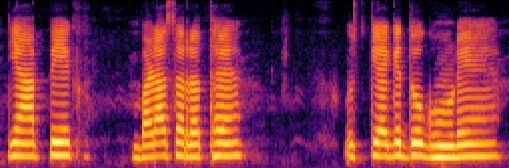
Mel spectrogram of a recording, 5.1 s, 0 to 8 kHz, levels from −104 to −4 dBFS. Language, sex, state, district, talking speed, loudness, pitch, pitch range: Hindi, female, Uttar Pradesh, Lalitpur, 140 wpm, -14 LUFS, 225 Hz, 215-230 Hz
